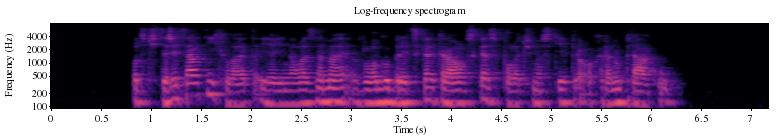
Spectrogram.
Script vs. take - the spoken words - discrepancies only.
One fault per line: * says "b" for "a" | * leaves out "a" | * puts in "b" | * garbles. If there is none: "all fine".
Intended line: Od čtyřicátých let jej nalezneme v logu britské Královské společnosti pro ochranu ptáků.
all fine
